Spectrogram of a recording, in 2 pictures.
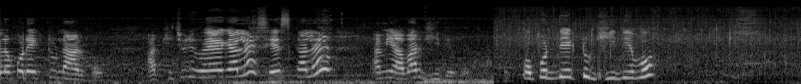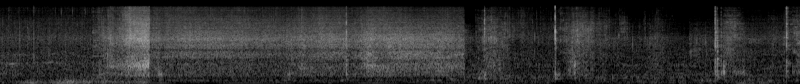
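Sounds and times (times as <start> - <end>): rice sizzling in a pan: 4.9 - 16.0
metal spatula scraping pan: 10.9 - 16.0.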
